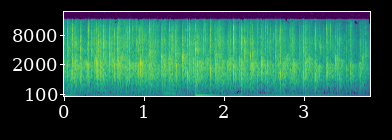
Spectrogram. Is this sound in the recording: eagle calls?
no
